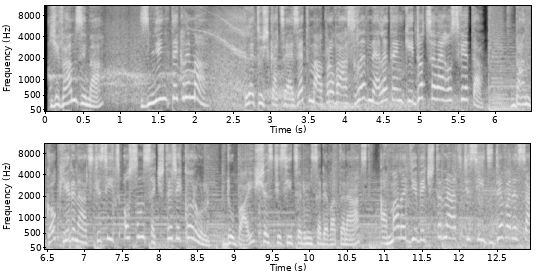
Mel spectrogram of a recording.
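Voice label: Czech, female; Professionelle Sprecher und Sprecherinnen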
